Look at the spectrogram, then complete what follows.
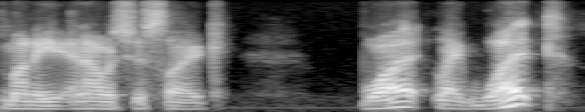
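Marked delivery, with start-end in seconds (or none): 1.8-2.8 incredulous. Retold or imitated. Retold own disbelief at pay.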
